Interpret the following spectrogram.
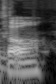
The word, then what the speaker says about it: Bernthal: Barenthal.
